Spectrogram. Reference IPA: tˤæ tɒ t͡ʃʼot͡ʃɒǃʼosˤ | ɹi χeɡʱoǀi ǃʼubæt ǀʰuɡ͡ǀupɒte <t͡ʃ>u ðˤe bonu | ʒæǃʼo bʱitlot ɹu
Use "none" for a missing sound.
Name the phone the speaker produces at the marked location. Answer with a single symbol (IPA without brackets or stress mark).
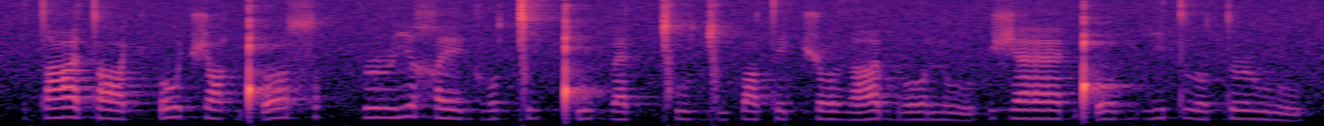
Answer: t͡ʃ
